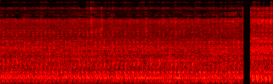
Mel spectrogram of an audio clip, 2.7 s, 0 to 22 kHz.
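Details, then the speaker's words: Genmax GM7500 iAED dual-fuel inverter generator at low idle, mic about 15 ft off left side reading about 62–65 dB. Steady, even hum with low buzzing note, no surging or misfires; normal idle. "I'm about 15 feet off to the left, and you can see that decibels are coming in at around 62 to say 64, 65."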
